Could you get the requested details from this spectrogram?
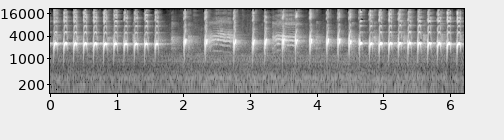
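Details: Lively pet Western rock nuthatch giving fast, evenly spaced piercing notes, a brief pause filled with buzzier rising calls, then resuming the quick, metallic repeated notes.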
